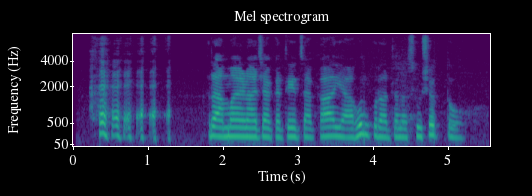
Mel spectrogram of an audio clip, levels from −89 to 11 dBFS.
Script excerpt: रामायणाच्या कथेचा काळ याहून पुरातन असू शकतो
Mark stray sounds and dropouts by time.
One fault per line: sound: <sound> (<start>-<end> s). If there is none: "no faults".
sound: laugh (0.2-1.3 s)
